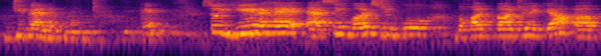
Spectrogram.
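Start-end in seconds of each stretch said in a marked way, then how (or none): 0.1-1.0 "डेवलपमेंट" lower and softer, as di-VEL-up-ment; correct development. Shown as a demonstration. Teacher drilling learners, soft di-vel-up-ment. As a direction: repeat "डेवलपमेंट" softly, stressing vel. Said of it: "correct pronunciation".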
